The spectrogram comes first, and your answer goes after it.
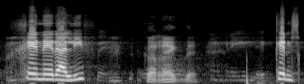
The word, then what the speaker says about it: Generalife: Em costa a mi dir l'altra pronunciació. Generalife.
